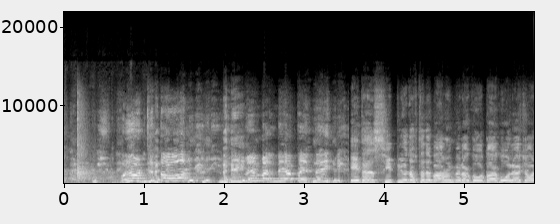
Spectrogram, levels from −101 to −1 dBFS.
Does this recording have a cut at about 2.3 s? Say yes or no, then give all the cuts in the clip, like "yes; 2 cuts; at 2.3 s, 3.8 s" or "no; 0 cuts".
no; 1 cut; at 3.5 s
